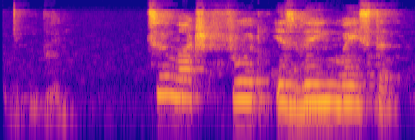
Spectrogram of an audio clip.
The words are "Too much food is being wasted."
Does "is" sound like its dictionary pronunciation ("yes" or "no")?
yes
